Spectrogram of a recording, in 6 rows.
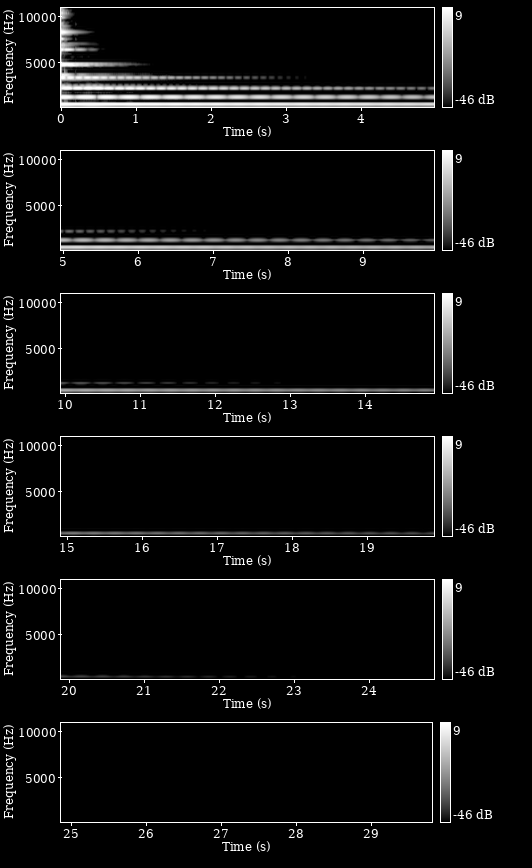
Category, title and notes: Instrument samples > Percussion
Swiss cowbell 14Wx11Hcm - Close rim mic 3
Subject : A cowbell (actual bell not the instrument) 14cm large by 11cm high. Recorded with the microphone on the side of the rim, very close <1cm. Date YMD : 2025 04 21 Location : Gergueil France. Hardware : Tascam FR-AV2 Rode NT5 microphones. Weather : Processing : Trimmed and Normalized in Audacity. Probably some Fade in/outs too.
